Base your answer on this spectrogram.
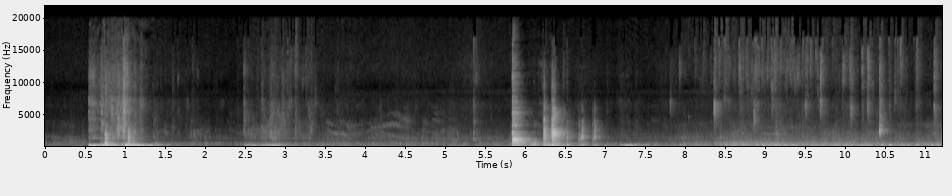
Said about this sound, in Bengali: আমি এই ফুটো গামলির মধ্যে দিয়ে জলটা ভালো করে ঝরিয়ে নেব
